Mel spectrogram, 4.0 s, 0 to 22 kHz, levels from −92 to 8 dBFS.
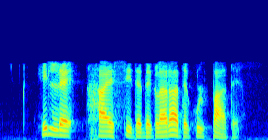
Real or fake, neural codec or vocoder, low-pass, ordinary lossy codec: fake; codec, 16 kHz, 16 kbps, FunCodec, trained on Chinese and English, 50 frames a second; 3.6 kHz; MP3, 24 kbps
